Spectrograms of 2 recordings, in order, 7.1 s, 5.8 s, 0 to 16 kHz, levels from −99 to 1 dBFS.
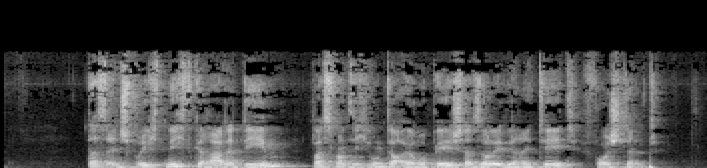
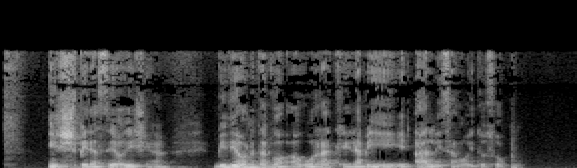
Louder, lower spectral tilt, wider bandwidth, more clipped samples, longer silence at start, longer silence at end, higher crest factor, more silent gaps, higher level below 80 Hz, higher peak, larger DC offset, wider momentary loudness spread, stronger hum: first, -17 LUFS vs -26 LUFS; about the same, -4.5 dB/octave vs -4.5 dB/octave; about the same, 11.5 kHz vs 11.5 kHz; neither; first, 0.9 s vs 0.05 s; about the same, 0.5 s vs 0.55 s; about the same, 18 dB vs 20 dB; neither; about the same, -44 dBFS vs -48 dBFS; first, 0 dBFS vs -8 dBFS; neither; second, 8 LU vs 19 LU; neither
